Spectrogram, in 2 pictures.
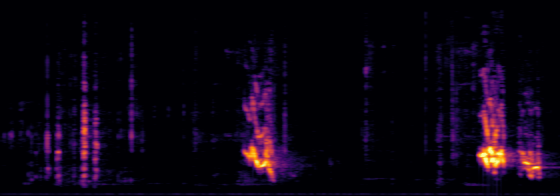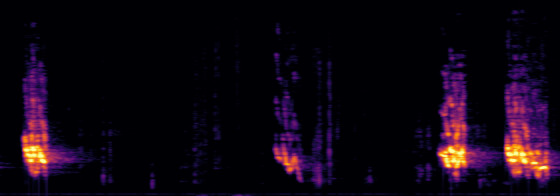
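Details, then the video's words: Budgerigar's scattered sharp chirps, some in quick doubles, separated by quiet pauses, with faint twittering and a constant low hum behind. "budgie chirping sound"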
